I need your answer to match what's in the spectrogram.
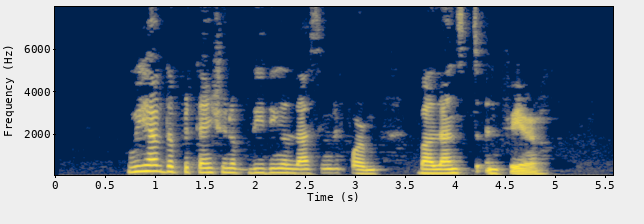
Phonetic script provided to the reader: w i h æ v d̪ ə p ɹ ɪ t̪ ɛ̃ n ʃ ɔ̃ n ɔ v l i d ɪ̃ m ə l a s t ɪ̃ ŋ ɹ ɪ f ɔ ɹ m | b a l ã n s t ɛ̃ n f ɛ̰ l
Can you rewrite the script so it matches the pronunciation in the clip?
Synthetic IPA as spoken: w i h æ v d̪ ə p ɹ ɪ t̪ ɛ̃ n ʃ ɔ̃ n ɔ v l i d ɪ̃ ŋ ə l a s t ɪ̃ ŋ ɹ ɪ f ɔ ɹ m | b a l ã n s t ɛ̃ n f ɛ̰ ɹ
